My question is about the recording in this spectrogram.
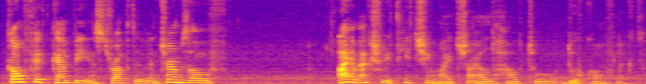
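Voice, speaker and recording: A middle-aged woman, a family counselor, gives parents an earnest talk about conflict with teenagers, acting out the quoted parents and teens. Her voice is medium-pitched and a bit bright at a normal speed, with slight background noise.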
